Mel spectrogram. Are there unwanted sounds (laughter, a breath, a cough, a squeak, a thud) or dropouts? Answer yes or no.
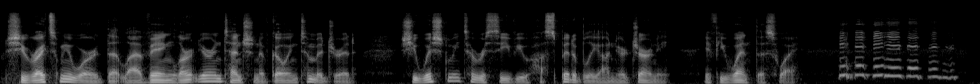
yes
